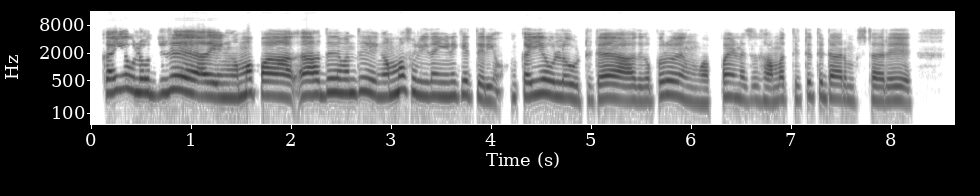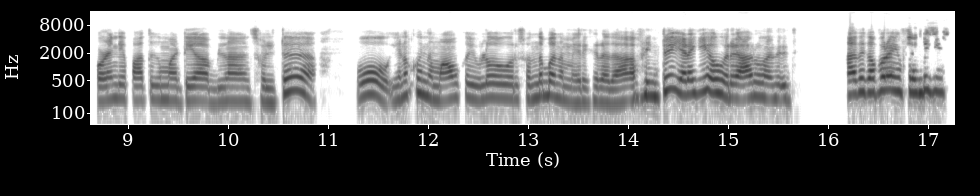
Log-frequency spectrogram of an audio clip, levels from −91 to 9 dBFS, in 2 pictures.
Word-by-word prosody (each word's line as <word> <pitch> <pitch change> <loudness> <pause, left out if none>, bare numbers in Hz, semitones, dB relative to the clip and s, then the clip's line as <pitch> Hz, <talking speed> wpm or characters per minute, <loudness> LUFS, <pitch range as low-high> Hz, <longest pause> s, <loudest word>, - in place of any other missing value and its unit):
கைய 280 +4 +5
உள்ள 285 -2 +3
உட்டுட்டு, 275 +5 +1 0.2
அத 235 - +7
எங்க 220 0 -2
அம்மா 255 +4 +4
பா 250 - +7 0.5
அது 255 +2 -1 0.2
வந்து 270 +2 -1
எங்க 230 -2 -3
அம்மா 280 +6 +4
சொல்லி 255 -4 -2
தான் 235 -1 -2
எனக்கே 235 +2 -3
தெரியும். 190 -3 -5
"உன் 220 0 -14
கைய 260 +3 +2
உள்ள 230 -2 -2
உட்டுட்ட. 200 +1 -5 0.3
அதுக்கப்புறம் 190 +7 -3
உங்க 175 -2 -7
அப்பா 230 - -4
என்ன 205 -2 -7
செம 190 +1 -4
திட்டு 200 +3 -9
திட்ட 220 -2 -3
ஆரம்பிச்சிட்டாரு 190 -1 -5 0.6
குழந்தைய 200 +2 -3
பாத்துக்க 195 +1 -5
மாட்டியா?" 190 0 -3
அப்படிலாம் 180 +1 -6
சொல்ட்டு. 175 +10 -2 0.7
"ஓ! - - +1 0.3
எனக்கும் 260 +4 -2
இந்த 215 - -4
மாவுக்கும் 210 +2 -1
இவ்ளோ 210 +3 -4 0.2
ஒரு 200 -1 -9
சொந்த 215 +3 -3
பந்தம் 200 -6 -3
இருக்கிறதா" 170 -1 -4
அப்படின்ட்டு 235 +7 0 0.2
எனக்கே 270 +4 +1
ஒரு 215 -2 -1
ஆர்வம் 220 0 0
வந்துச்சு. 200 -1 -8 0.6
அதுக்கப்புறம் 285 +3 +3
என் 290 - -3
ஃப்ரெண்டுக்கு 285 +1 +2
215 Hz, 170 wpm, -23 LUFS, 190-255 Hz, 0.7 s, அத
